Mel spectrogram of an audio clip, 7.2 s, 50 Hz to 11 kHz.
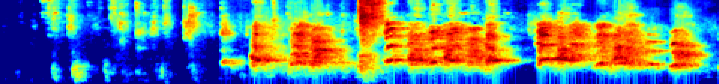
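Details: Cavalier King Charles Spaniel puppies in a home puppy pen at Red Barn Cavaliers, being socialized with several older household dogs on December 13, 2022; a few soft, short yips give way to a long run of loud, rough, overlapping barks.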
